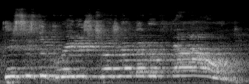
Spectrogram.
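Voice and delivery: high excited exclamation; overjoyed. Retold or imitated. Seeing the garments of praise, high joyful exclamation. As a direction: exclaim it like found treasure.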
